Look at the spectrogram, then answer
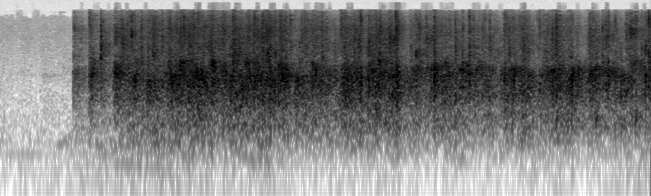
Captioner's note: crowd applause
